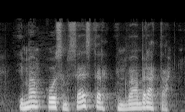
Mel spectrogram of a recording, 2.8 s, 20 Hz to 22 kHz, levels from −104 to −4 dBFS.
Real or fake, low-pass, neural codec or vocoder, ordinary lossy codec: real; 10.8 kHz; none; Opus, 32 kbps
